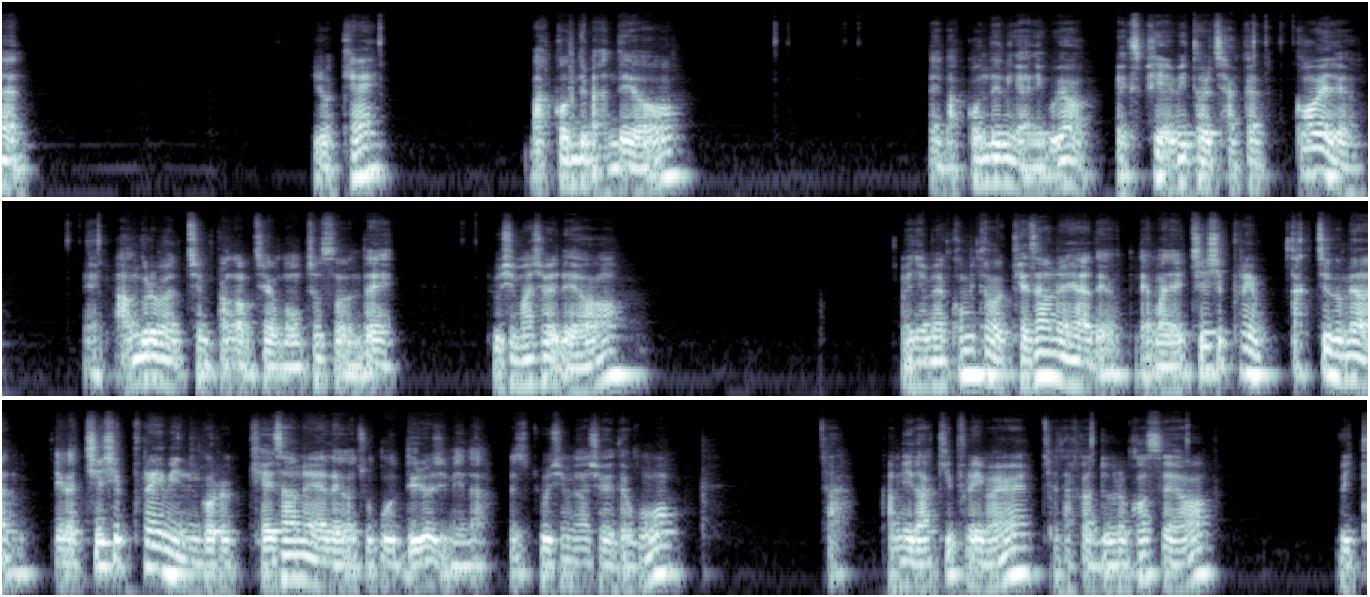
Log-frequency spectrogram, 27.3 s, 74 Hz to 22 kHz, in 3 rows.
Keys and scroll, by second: 4.0 Escape, 26.4 Escape.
